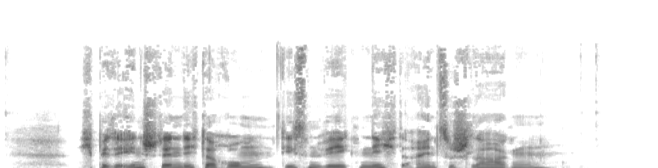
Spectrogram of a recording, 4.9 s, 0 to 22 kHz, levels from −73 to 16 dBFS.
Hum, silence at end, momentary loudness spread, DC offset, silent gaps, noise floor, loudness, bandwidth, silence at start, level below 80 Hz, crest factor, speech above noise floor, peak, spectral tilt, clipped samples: none; 0.85 s; 20 LU; under 0.1%; none; -61 dBFS; -18 LUFS; 16.5 kHz; 0.2 s; -60 dBFS; 22 dB; 41 dB; 0 dBFS; -3 dB/octave; under 0.1%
